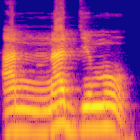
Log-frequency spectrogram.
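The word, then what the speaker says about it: النجم: An-najmu. Jimnya disukun. An-najmu.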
